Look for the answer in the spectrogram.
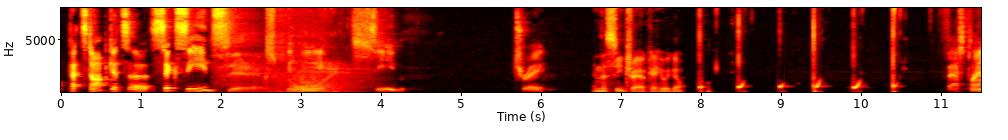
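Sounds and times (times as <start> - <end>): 
speech: 0.1 - 4.4, 5.7 - 8.2, 11.2 - 11.4
water drops falling into a glass: 8.0 - 10.6.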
